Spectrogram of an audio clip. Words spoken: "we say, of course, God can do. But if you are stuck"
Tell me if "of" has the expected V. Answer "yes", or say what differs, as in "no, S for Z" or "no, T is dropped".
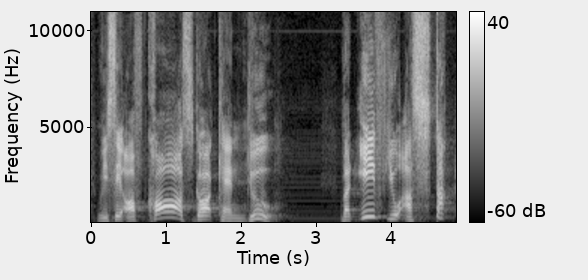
no, F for V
